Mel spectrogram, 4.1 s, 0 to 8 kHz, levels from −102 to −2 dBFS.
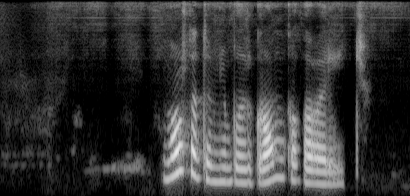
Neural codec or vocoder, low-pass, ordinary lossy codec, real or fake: codec, 16 kHz, 6 kbps, DAC; none; none; fake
